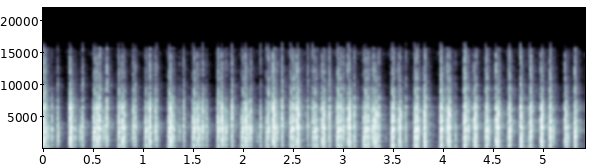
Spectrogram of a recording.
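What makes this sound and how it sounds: Long nails tap quickly on a flat, thin, solid cut-out plywood Christmas decoration with a painted front. About thirty-three short, dry, bright clicks come in an uneven, fast rhythm, each dying away almost instantly with no low thump.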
